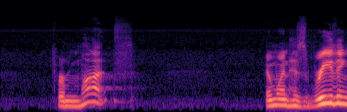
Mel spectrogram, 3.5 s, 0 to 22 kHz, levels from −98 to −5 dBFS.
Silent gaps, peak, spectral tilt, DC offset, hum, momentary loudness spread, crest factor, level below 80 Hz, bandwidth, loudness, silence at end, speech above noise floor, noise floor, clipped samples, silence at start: none; -10 dBFS; -6.5 dB/octave; under 0.1%; none; 18 LU; 22 dB; -86 dBFS; 9.6 kHz; -31 LUFS; 0 s; 43 dB; -72 dBFS; under 0.1%; 0.6 s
